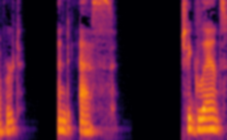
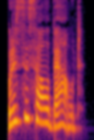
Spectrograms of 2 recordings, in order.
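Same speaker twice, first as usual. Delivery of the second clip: higher, irritated question; annoyed; 9 semitones higher, 3 dB louder, faster than usual. Acted. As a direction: sound put out by the call. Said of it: "The woman sounded annoyed".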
